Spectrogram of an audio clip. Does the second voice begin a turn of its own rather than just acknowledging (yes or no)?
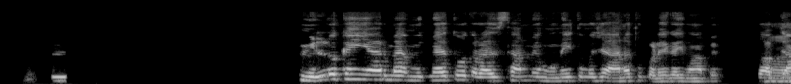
yes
